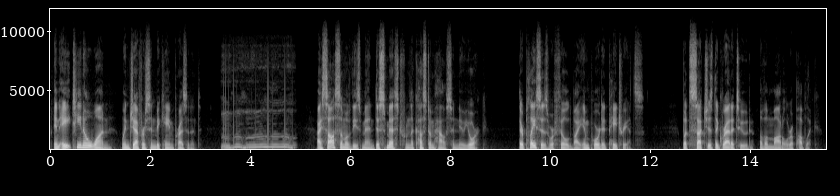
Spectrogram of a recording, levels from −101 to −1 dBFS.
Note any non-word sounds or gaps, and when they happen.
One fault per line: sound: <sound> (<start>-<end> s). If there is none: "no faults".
sound: sigh (3.4-5.0 s)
